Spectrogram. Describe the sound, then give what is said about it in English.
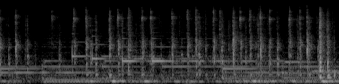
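Rapid, forceful typing on a computer keyboard, a dense stream of sharp key clacks with no pauses, steady throughout, with no voices. “We could just hear you attacking your keyboard there like crazy.”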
